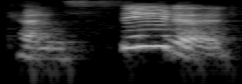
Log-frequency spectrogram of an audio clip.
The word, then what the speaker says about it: conceited: out bake Ron and this time the accents on the second syllable that word in his little parts ready con see Ted conceited somebody no conceded yeah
